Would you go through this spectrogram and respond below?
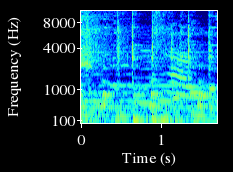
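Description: A cat in the game Fate/Samurai Remnant gives a few short meows, repeated in a loose rhythm at moderate loudness, with game music and ambience underneath.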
